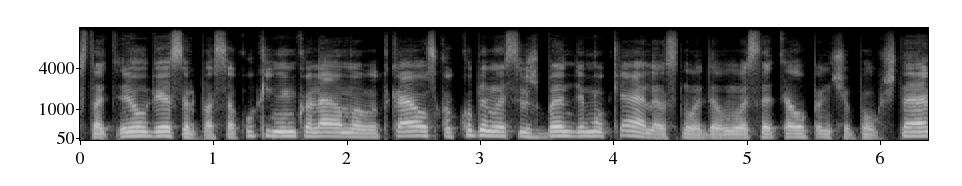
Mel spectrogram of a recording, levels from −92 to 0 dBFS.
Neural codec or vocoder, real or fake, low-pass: codec, 32 kHz, 1.9 kbps, SNAC; fake; 14.4 kHz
